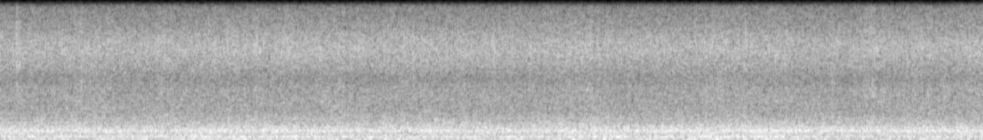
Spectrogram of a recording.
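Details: Arapuá stingless bee (Trigona spinipes) at a pumpkin flower, a native pollinator; a steady, unbroken low droning hum holds for the whole stretch against a dense, even background hiss.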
